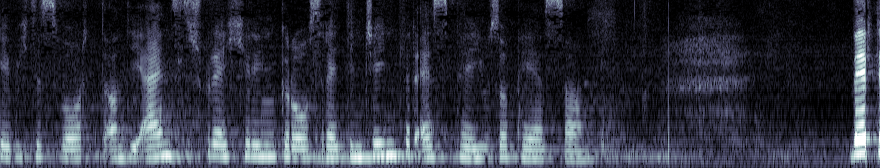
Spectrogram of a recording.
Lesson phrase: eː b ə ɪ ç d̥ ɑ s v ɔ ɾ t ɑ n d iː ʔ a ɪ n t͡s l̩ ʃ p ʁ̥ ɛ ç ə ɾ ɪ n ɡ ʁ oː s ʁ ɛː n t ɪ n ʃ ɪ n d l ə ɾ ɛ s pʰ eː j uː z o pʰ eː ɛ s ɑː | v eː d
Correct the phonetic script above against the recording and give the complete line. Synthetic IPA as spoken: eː b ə ɪ ç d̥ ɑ s v ɔ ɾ t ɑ n d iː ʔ a ɪ n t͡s l̩ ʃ p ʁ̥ ɛ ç ə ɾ ɪ n ɡ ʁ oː s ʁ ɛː t ɪ n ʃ ɪ n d l ə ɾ ɛ s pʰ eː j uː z o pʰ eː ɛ s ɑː | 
